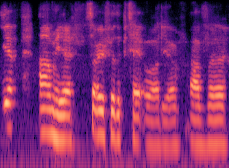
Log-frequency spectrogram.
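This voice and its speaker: A man's voice: normal speed, dark tone. Man with a tinny, lo-fi voice. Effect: tinny, low-quality mic audio. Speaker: app co-developer on a livestream. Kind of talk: casual chat. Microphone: small built-in mic, not his usual microphone. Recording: dull lo-fi tinny mic.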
